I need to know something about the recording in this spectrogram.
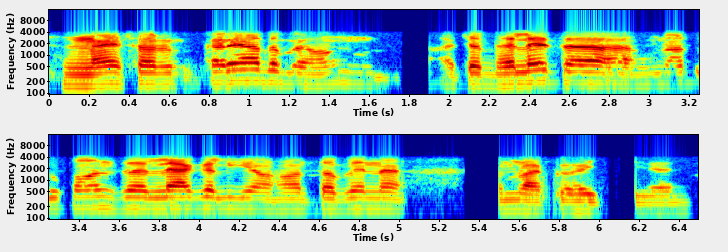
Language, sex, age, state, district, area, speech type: Maithili, male, 18-30, Bihar, Saharsa, urban, conversation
